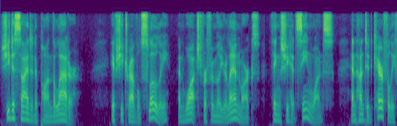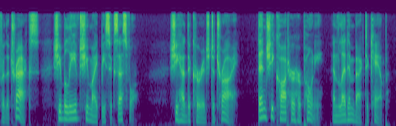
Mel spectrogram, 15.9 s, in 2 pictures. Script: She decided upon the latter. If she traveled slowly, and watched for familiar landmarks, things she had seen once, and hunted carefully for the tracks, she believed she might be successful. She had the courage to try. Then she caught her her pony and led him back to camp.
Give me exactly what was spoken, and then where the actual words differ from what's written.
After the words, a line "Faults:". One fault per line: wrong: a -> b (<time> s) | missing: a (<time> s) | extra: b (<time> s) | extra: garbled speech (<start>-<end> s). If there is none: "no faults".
She decided upon the latter. If she traveled slowly, and watched for familiar landmarks, things she had seen once, and hunted carefully for the tracks, she believed she might be successful. She had the courage to try. Then she caught her her pony and led him back to camp.
Faults:
no faults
